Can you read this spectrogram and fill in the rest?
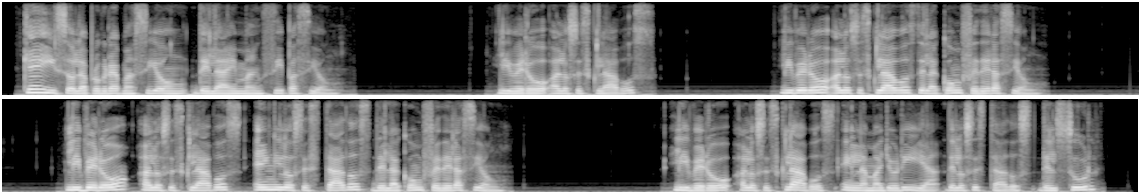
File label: Spanish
